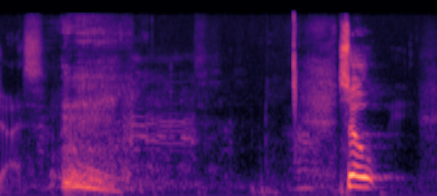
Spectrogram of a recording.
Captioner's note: laughter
